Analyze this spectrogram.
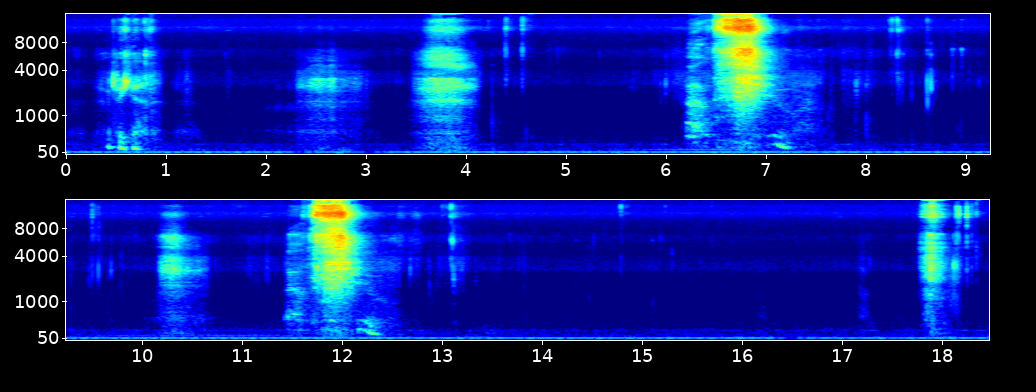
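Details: Person with grass pollen allergy, several days without medication, sneezing endlessly: six sharp sneezes over about eighteen seconds with quieter breaths between, in a quiet hotel room; repeated allergic sneezing.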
